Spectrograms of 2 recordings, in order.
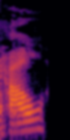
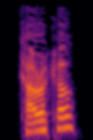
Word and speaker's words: Caracal: Is it Caracal? – Caracal. – Caracal. – Yeah.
